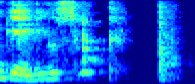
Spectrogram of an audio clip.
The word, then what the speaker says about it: Gay-Lussac: La tercera ley es la ley de, se escribe Gay-Lussac, pero le dicen Gay-Lussac. Bueno, como guste.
